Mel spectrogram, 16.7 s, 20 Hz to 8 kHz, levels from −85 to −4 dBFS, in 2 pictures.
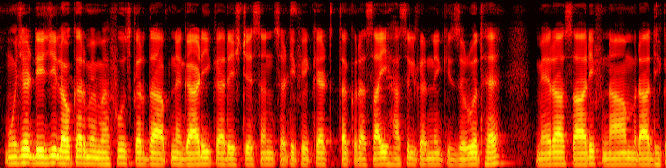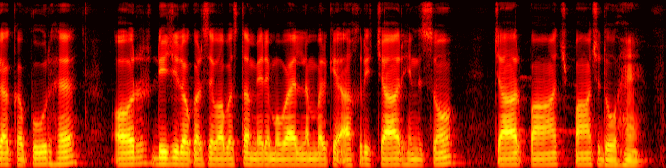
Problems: constant background noise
